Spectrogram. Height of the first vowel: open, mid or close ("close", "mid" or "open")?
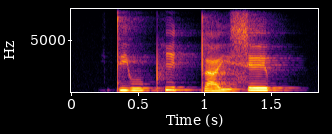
close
